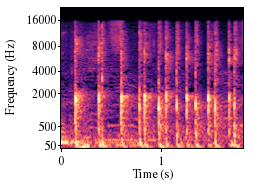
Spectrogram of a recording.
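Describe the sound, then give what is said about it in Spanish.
Applause: a quick run of about a dozen sharp, distinct claps at a brisk, slightly uneven pace, fairly loud, with no voices over them. “hay aplausos.”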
